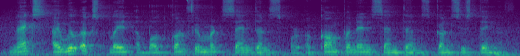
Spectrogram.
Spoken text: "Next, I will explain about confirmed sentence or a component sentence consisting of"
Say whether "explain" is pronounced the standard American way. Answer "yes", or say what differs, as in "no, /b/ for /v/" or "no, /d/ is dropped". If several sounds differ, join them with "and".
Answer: yes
